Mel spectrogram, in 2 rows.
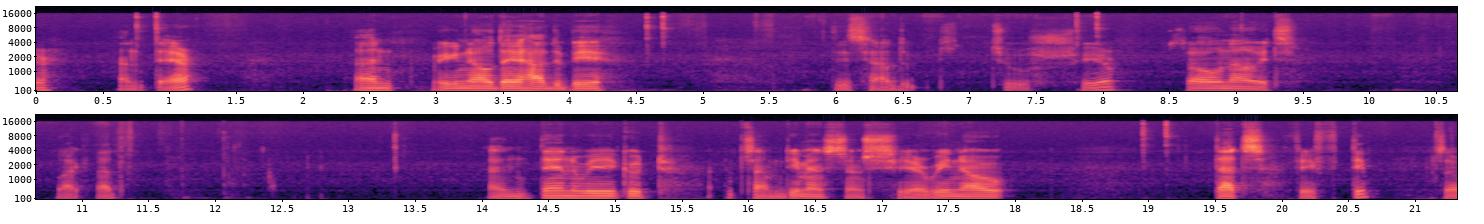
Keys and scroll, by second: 2.2 Escape, 16.9 Escape, 21.1 d.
